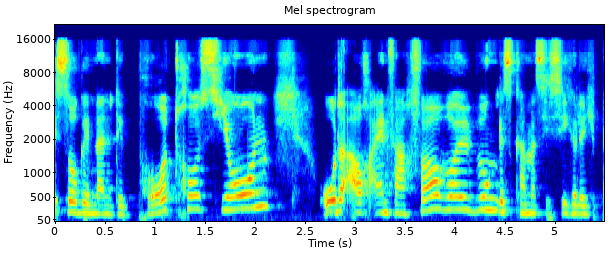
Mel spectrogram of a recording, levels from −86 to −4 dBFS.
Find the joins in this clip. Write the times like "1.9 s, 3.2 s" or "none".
none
